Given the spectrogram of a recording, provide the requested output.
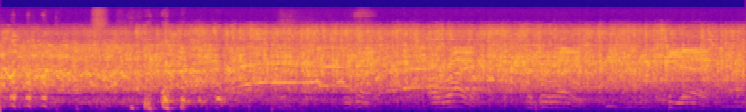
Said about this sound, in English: My mom loves those applause breaks.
